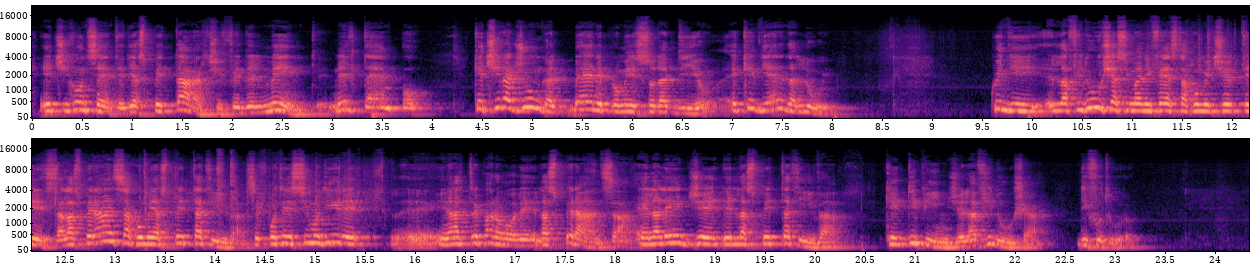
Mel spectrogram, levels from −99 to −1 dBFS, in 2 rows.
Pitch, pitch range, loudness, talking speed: 205 Hz, 180-225 Hz, -27 LUFS, 125 wpm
